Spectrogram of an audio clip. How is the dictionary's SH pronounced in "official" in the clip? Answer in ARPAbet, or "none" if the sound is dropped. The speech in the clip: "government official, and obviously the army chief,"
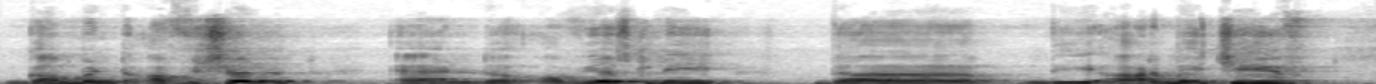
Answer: SH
